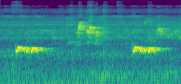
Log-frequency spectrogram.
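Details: Trilled, rolling coo phrases from a Zebra dove in training open and close the passage, with a brief burst of higher chirping from another bird in between.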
